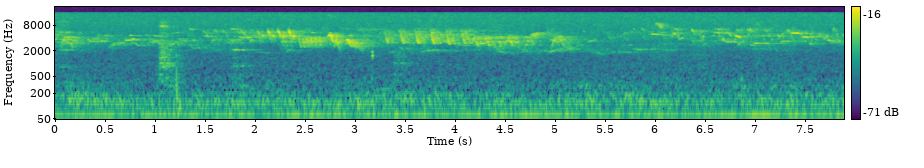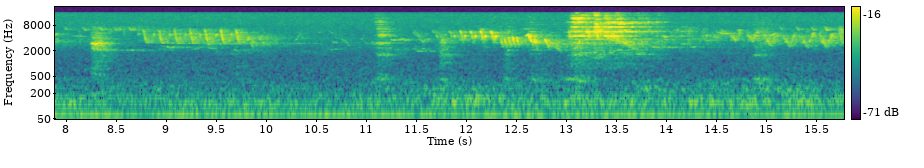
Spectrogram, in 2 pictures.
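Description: Faint birdsong over quiet outdoor background: small birds chirping and trilling on and off, with a brighter, higher trill about thirteen seconds in.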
